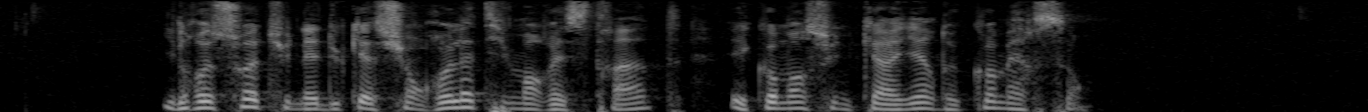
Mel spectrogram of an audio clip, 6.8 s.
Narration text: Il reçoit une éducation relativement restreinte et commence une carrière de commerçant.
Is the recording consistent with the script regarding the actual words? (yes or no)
yes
